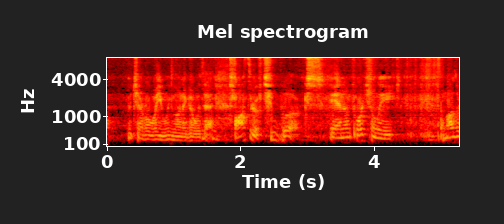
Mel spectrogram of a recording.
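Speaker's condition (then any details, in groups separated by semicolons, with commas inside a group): No condition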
